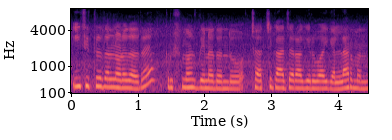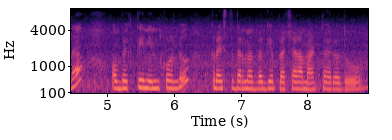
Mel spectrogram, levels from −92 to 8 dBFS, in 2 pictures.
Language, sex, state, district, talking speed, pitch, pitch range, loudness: Kannada, female, Karnataka, Bellary, 120 wpm, 205 Hz, 195-225 Hz, -23 LUFS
